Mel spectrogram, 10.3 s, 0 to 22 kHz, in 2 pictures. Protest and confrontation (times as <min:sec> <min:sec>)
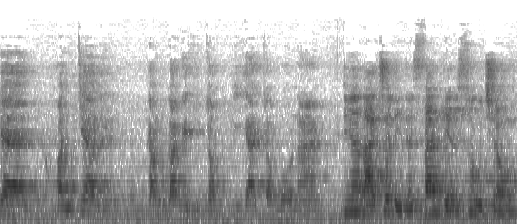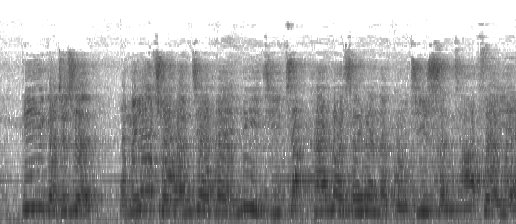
0:03.2 0:10.3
